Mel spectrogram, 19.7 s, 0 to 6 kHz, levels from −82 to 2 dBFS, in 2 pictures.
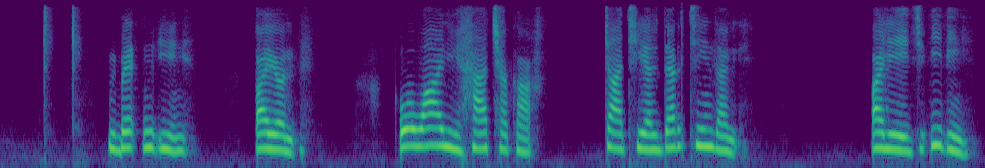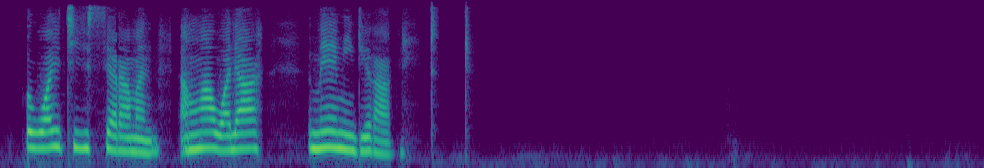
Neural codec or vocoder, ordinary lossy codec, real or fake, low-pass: codec, 16 kHz, 0.5 kbps, FunCodec, trained on Chinese and English, 25 frames a second; AAC, 32 kbps; fake; 5.4 kHz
